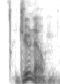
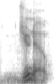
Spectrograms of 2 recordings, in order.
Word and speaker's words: Juneau: Juneau. Juneau. Yeah. Spelled. Remember, my mom would tell me it's spelled June AU, like your birthday month in Right.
